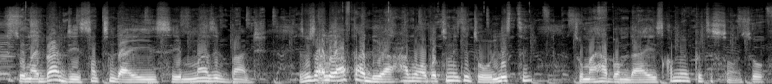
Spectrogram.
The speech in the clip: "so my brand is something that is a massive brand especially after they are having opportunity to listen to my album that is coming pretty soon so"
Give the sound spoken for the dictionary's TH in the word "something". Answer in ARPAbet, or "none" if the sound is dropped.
T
